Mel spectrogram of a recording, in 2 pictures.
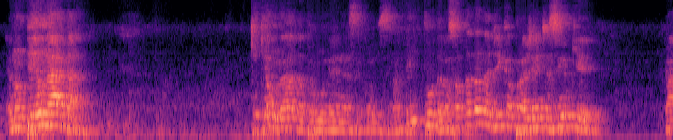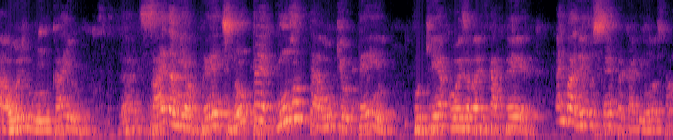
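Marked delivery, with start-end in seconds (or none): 0.1-1.3 curt. Acted. Sulking wife's reply. 10.0-18.2 warning. Acted. Wife warning husband off.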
